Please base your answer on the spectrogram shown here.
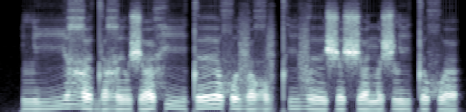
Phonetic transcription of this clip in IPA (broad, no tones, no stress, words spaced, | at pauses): liː ʁɘd̪ɘ ʁiʊ̯ʃœxiː t̪ɘːχʷivœʁʷəv t̪ʰiːvɘːʃœ ʃœnɔʃ lit̪ɘχʷœ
